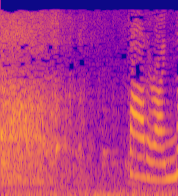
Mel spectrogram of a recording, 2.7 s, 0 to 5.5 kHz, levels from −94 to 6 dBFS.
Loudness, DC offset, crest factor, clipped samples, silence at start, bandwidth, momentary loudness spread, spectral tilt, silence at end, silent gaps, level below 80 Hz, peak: -19 LUFS; under 0.1%; 14 dB; under 0.1%; 0 s; 5 kHz; 21 LU; -6.5 dB/octave; 0 s; none; -38 dBFS; -6 dBFS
